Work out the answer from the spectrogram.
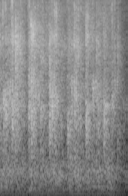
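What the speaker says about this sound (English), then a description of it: "Please a round of applause for Honorable Boma Iyaye, EDFA." Applause from an audience at a youth internship scheme launch, a dense even wash of clapping at moderate level, no talk over it.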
